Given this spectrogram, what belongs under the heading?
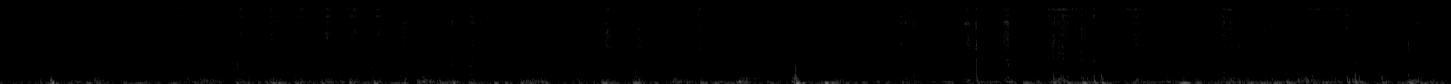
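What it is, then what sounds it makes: Knit acrylic beanie. Long nails scratch and rub quickly over the ribbed fabric of a soft pink knitted acrylic beanie. The result is a quiet, continuous run of fast, dry, crackly scratches over a soft low rumble, with brief sharper spikes throughout.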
